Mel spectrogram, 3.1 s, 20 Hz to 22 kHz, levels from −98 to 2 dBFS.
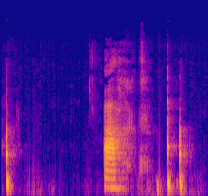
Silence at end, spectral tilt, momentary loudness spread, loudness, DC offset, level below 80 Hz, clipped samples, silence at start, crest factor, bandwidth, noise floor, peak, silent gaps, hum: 0.35 s; -6 dB/octave; 22 LU; -21 LUFS; under 0.1%; -54 dBFS; under 0.1%; 0.1 s; 22 dB; 10.5 kHz; -71 dBFS; -2 dBFS; none; none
